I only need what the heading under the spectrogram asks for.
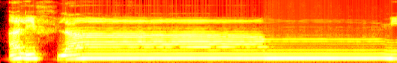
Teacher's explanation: you will join your lips together strongly and you will hold your sound for a while into your nose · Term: gunna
